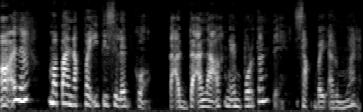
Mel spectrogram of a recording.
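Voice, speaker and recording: Woman acting a high, swooping, haughty schemer. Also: big pitch swings, normal speed, sharp tone, husky, no echo, exaggerated voice. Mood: curt, haughty. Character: scheming, haughty woman of means plotting against a child. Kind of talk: dramatized audio story acting.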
